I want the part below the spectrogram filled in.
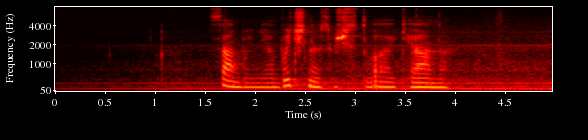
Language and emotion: Russian, neutral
